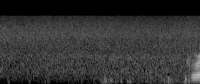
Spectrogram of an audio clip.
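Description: Steady rushing of a river's current over shallow riffles, an even hiss with nothing else standing out.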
